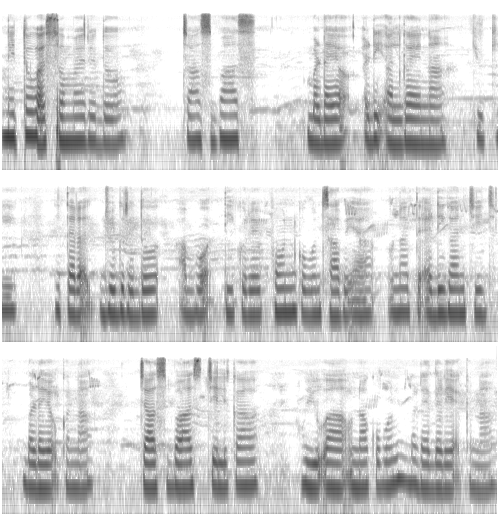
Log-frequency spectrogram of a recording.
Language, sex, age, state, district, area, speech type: Santali, female, 18-30, Jharkhand, Bokaro, rural, spontaneous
